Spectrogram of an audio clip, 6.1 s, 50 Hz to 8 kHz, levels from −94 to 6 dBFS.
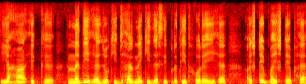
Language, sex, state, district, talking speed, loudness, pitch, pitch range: Hindi, male, Jharkhand, Jamtara, 165 wpm, -18 LUFS, 115 Hz, 115-125 Hz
